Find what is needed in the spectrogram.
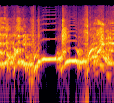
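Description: Excited shouting from girls, with a long held cry about halfway through that then slides down in pitch.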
